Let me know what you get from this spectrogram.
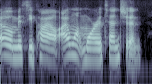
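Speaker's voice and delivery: normal talking voice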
